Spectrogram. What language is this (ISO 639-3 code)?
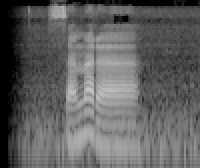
bak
